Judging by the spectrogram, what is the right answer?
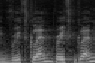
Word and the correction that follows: Rutherglen: is that where you're from? – So where I was actually born in the hospital was Rutherglen.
